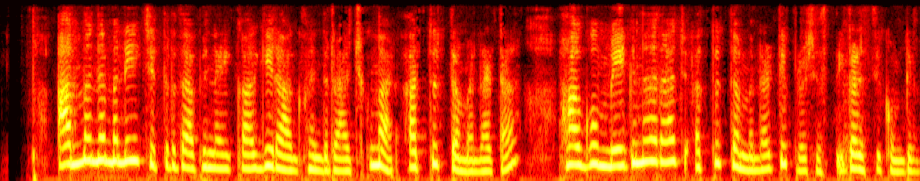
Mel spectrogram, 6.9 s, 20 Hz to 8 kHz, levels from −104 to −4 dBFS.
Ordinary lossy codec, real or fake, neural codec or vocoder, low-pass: AAC, 48 kbps; fake; codec, 16 kHz, 4.8 kbps, FACodec; 7.2 kHz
